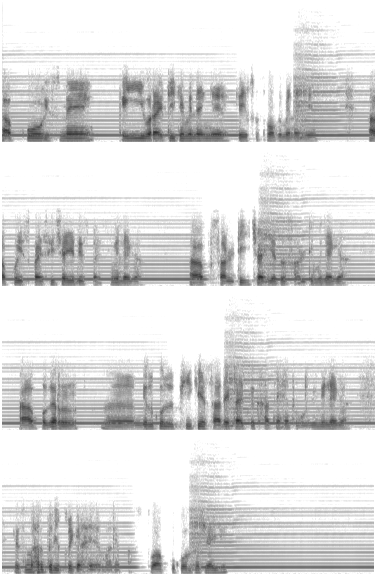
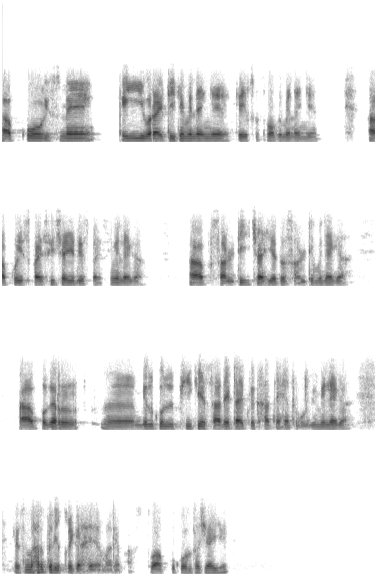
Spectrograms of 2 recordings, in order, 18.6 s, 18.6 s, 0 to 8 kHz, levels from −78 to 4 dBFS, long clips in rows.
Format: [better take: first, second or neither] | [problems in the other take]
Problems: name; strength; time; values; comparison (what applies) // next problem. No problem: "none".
second | background sound (Bowed string instrument); 9 dB below the speech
